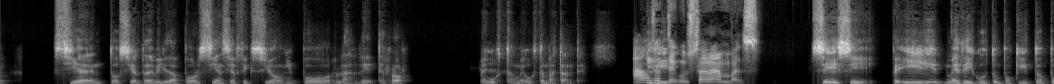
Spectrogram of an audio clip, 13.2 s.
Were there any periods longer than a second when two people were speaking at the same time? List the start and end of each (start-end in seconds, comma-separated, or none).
none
